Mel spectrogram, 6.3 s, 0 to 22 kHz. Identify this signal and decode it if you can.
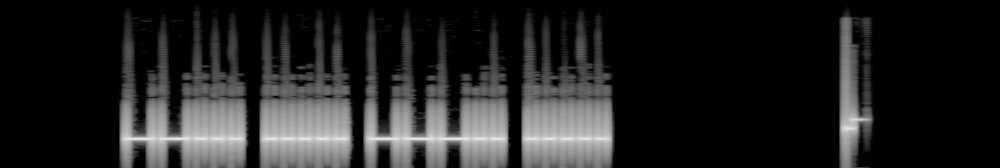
Morse code, heard as a keyed tone, about 22 wpm, 700 Hz. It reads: 7585
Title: Common Cut Numbers - 4-Digit 22wpm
